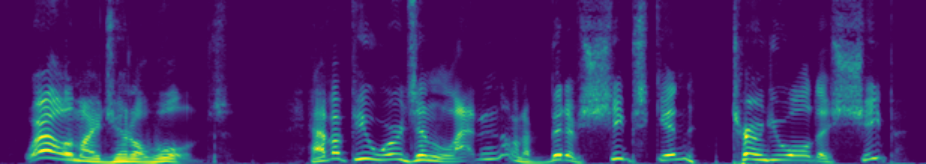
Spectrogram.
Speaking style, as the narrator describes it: the baron roared

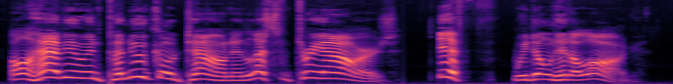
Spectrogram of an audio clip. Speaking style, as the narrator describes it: Peter shouted in Wimple's ear

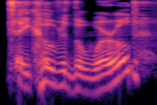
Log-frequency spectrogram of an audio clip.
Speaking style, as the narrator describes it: He laughed at the absurdity of it

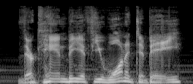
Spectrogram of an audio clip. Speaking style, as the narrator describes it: he thundered back

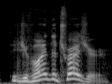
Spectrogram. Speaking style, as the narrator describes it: the brigand asked eagerly

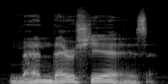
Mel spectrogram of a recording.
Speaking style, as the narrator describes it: he boomed

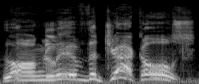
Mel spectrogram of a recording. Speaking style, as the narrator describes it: He howls to the moon above and declares

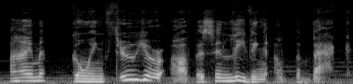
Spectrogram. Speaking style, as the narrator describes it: a woman named Teresa said firmly, daring him to contradict her

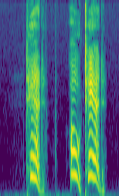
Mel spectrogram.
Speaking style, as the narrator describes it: she gasped

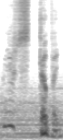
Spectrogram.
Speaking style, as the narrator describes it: Chrissy hissed

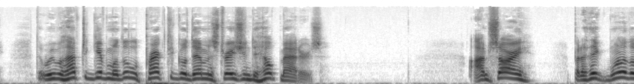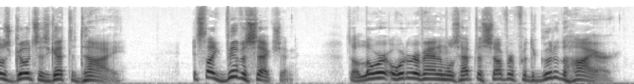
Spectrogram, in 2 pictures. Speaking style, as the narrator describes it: said Stedman, with a sigh

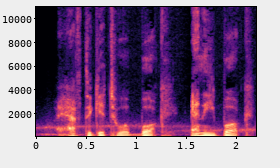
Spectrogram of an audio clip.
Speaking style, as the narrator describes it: Max muttered feverishly to himself

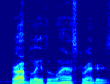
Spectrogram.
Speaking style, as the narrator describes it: said

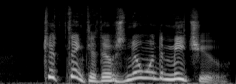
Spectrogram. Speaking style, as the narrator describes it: exclaimed William George

